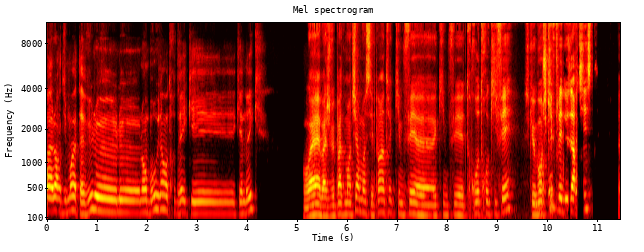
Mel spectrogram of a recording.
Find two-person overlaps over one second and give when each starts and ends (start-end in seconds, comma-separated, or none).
none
